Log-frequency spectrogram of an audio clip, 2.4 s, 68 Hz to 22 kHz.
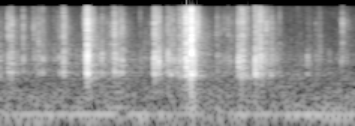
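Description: Plastic 3x3 speed cube being turned quickly by hand: a rapid, irregular run of layer turns clicking and clacking, about ten in two seconds, the loudest about halfway through.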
